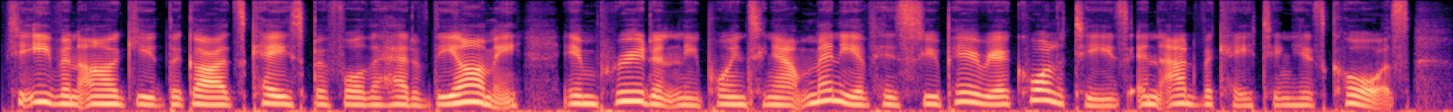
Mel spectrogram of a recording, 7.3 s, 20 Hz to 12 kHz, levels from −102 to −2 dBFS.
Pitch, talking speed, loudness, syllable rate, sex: 190 Hz, 200 wpm, -17 LUFS, 6.2 syllables/s, female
